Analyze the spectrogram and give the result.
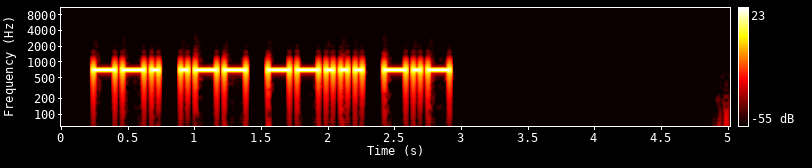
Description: Morse code, heard as a keyed tone, about 23 wpm, 700 Hz. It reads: GW7K
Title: DXCC-100 Call Signs - 4 Characters - 22wpm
